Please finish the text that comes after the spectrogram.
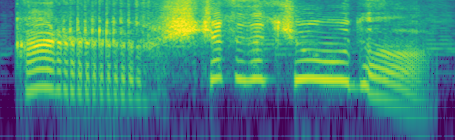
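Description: A man's voice: on the high side, wildly swooping pitch, slow, soft background music, pitched above the performer's own voice, exaggerated voice. A man voicing a cranky, hungry female crow who squawks and scolds in a children's storybook tale. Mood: startled.

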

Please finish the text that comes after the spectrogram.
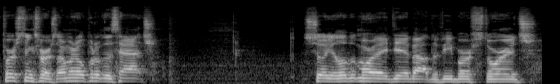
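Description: A man's voice: medium pitch, flat delivery, quick pace, a bit bright. A man in his forties chatting casually through a boat restoration project, easygoing and self-deprecating, with plenty of ums, talking close to the camera in a small sailboat cabin. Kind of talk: casual how-to vlog talk. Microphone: camera close to the face.

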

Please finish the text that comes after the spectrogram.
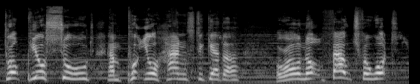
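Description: An actor playing a smug, menacing bounty hunter in a video game, with a mocking, theatrical delivery. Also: male voice, extremely high pitch, moderate pace, a bit bright, soft background music. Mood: threatening. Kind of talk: video game character acting.

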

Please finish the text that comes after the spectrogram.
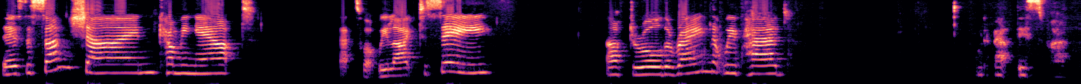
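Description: A woman's voice: high-pitched, slow pace, pauses often, bright, forceful tone. A woman in her thirties presenting a children's storytime, reading aloud in an exclamatory, sing-song way and putting questions to the young listener. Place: small decorated room indoors.

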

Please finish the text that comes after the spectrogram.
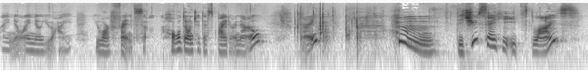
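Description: Slow, animated woman storyteller. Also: on the low side, noisy background. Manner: animated, expressive, addressing small children. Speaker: children's storyteller. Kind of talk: read-aloud storytelling for young children. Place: small fabric play tent indoors.

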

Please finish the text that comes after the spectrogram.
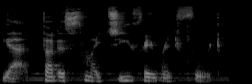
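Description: A young woman with a Ghanaian accent talks casually to her webcam in a small room, chatty and unhurried, with soft asides. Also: fairly low pitch, steady tone, creaky, a little hiss or hum. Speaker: YouTuber. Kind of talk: casual chat to camera.

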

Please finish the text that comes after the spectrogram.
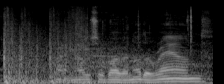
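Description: A man's voice: lowish voice, steady tone, a little fast, background noise. A man giving casual gameplay commentary, muttering to himself as he plays. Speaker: gaming video creator. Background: video game music and sounds.

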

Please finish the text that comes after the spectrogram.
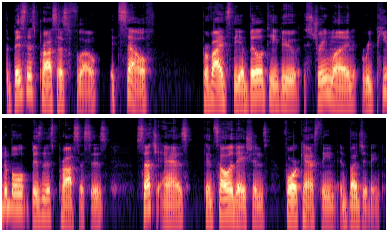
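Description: A man giving a measured, explanatory step-by-step narration as a software demonstrator. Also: mid-range voice, expressive.

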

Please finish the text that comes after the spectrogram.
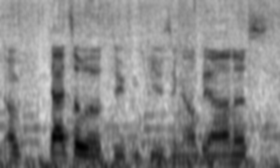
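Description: A woman's voice: very deep voice, fairly even intonation, brisk, music in the background. A young woman gamer in casual chat over a game, with sweary, joking banter.

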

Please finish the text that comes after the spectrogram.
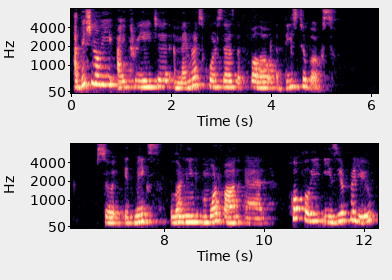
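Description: Slow, careful Serbian-accented woman teacher. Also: a little high, darkish tone. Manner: slow and clear, with careful word-by-word modelling. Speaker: language teacher. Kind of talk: teacher's introduction video. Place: small room at home, classroom posters behind. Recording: echoey room.

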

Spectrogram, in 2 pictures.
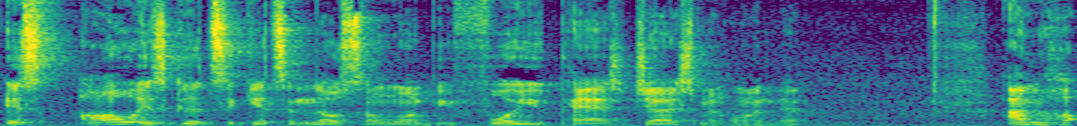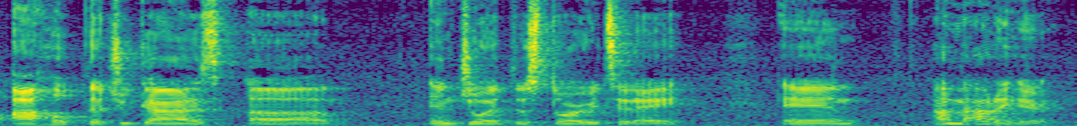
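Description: Man in his thirties, a teacher reading a picture book aloud with lots of swing in his voice, mid pitch, recorded on a phone in a small room. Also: a little slow, a little hiss or hum. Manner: expressive storytelling with lively swings in pitch and volume; warm, encouraging talk to young children. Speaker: kindergarten teacher. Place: small indoor room, seated on a couch.

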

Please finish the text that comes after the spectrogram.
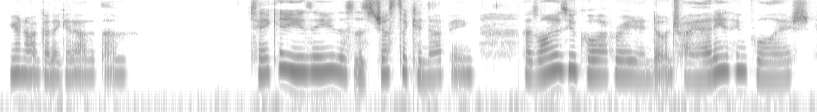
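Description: A teasing female kidnapper acted by a woman in an intimate audio roleplay. Her voice is fairly high but mellow, with a gravelly creak under the soft whisper. She sounds smug and coaxing, calmly in control. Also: no room sound. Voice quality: soft, breathy, often whispery. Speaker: voice actor.

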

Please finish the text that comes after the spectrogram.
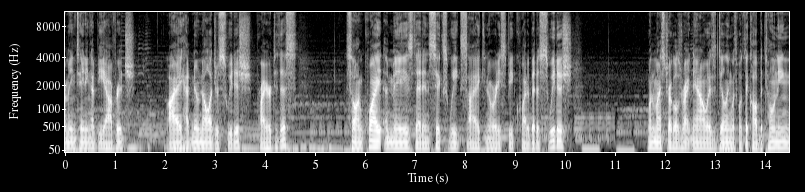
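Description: A man from the United States narrates his own video in a calm, earnest way, his voice low and held fairly level. He speaks over soft background music. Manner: calm, earnest and friendly, uses y'all. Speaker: vlogger. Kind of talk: voice-over narration over scenic footage.

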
